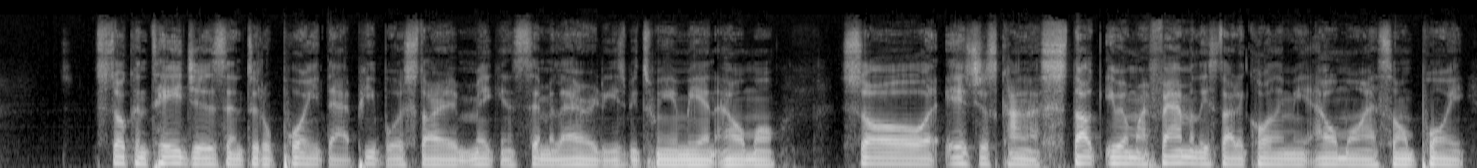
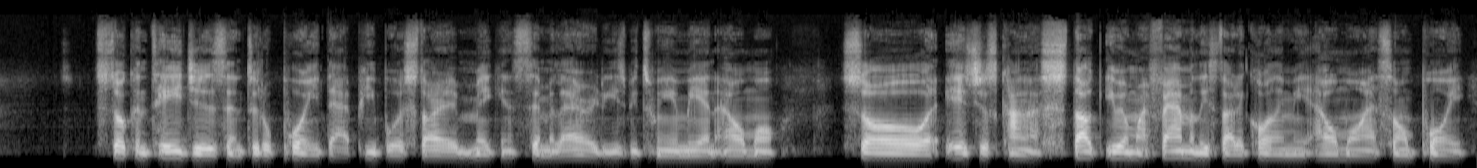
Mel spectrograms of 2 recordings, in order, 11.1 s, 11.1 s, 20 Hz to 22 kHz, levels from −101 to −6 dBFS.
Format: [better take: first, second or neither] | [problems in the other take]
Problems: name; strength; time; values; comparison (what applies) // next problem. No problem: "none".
first | thin; very; fading below 300 Hz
